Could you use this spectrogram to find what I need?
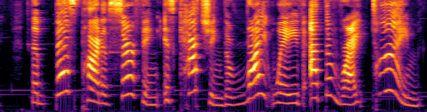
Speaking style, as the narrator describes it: exclaimed Peyton

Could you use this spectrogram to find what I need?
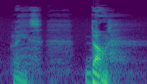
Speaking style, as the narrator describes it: Malcolm pleaded with the gangster

